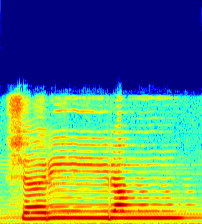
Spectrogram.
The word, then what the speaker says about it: ಶರೀರಂ: ಮೊದಲು ಶ್ರೀ ಭಗವಾನು ವಾಚ ಇದಂ ಅನುಸ್ವಾರದ ಉಚ್ಚಾರಣೆ ಮ ಶರೀರಂ ಶರೀರಂ ಇಲ್ಲಿ ಅನುಸ್ವಾರದ ಉಚ್ಚಾರಣೆ ಕ ವರ್ಗದ ಅನುನಾಸಿಕದ ರೀತಿ ಶರೀರಂ ಕೌಂತೆಯ ಕ್ಷೇತ್ರ ಮಿತ್ಯ ಕ್ಷೇತ್ರ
